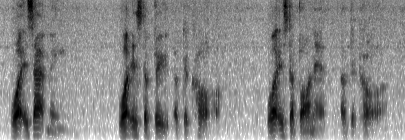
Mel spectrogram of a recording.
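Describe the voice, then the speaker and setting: A man speaks at a moderate pace in a strong Cockney accent, his loudness swinging widely. Long, frequent pauses break up his speech, and the sound is dry and close with no echo. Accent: Cockney, says it's strong. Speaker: horror and metal channel host. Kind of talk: casual live stream chat. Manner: relaxed.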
